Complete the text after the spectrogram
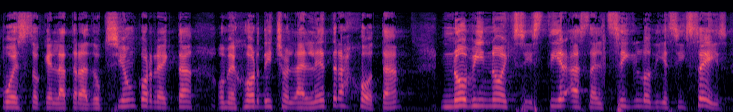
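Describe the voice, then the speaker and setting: A man preaches in a high, bright voice. He teaches carefully, puts questions to his listeners and corrects himself as he goes. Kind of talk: sermon.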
